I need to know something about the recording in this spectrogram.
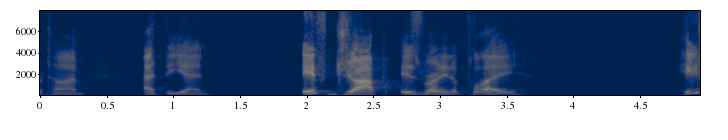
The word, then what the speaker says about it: Diop: I never say it right. It's Diop.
